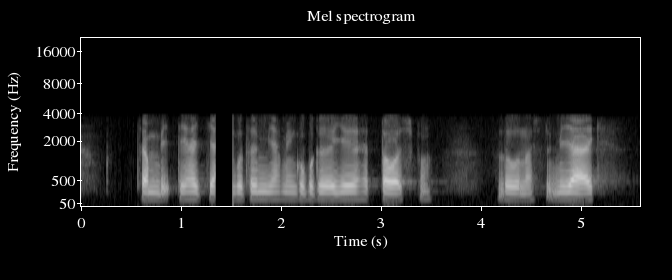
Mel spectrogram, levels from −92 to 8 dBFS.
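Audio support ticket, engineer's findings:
Packet loss filled with silence, 1.34–1.52 s: 180 ms hole in the speech, hard edges. Fits nine lost 20 ms packets; the receiver played silence in their place.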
